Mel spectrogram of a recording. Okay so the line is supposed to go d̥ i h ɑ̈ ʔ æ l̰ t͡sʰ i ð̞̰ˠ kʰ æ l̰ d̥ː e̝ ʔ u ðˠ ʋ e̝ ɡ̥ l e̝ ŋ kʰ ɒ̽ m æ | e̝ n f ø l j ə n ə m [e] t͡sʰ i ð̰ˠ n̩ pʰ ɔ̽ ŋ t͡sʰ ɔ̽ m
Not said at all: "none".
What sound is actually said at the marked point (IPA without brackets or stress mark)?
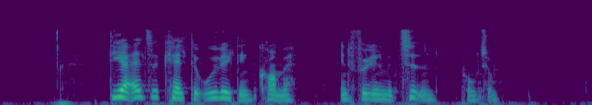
e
